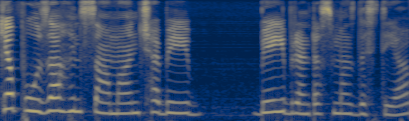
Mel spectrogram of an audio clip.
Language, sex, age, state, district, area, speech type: Kashmiri, female, 18-30, Jammu and Kashmir, Anantnag, rural, read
